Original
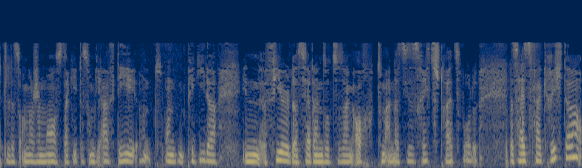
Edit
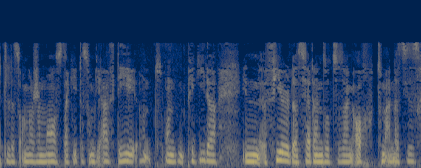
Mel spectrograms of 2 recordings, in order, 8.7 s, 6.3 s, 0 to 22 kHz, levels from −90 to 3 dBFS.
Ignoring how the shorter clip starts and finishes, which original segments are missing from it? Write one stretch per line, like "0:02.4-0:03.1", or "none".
none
